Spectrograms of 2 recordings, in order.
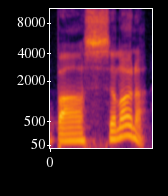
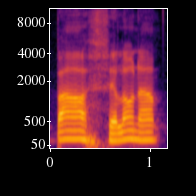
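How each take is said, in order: First: Barcelona with a clear s, "Bar-selona". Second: Barcelona with a th, "Bar-thelona"; lisped C. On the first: Listener asks which pronunciation is right, Barcelona with s. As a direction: say Barcelona's C as a plain s. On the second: Listener asks which pronunciation is right, Barcelona with th. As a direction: say Barcelona's C like th in think. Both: Shown as a demonstration. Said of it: "I wish I knew the rules for pronunciation".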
